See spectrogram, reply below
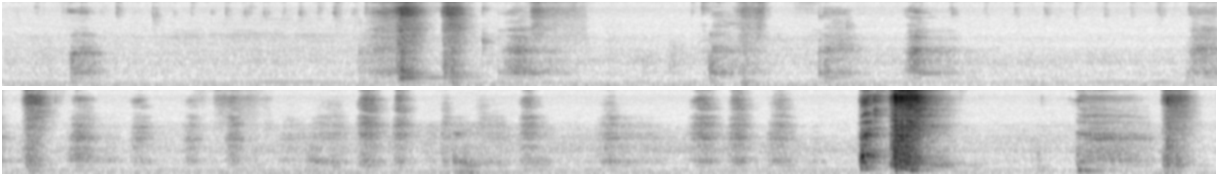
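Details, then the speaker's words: Several quiet breathy build-ups and snorts, then two loud explosive wet sneezes near the end; repeated sneezing. "Sorry. I'm gonna sneeze."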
